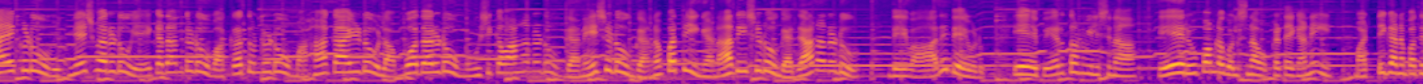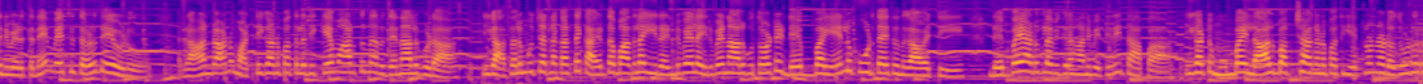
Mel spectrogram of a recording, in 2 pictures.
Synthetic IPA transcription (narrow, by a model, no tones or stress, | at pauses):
aːjɐkuɽuʋiɡneːʂʋɐɾuɽueːkɐd̪ɐnt̪uɽuʋɐkɾɐt̪uɳɖuɽumɐɦaːkaːjuɽulɐmboːd̪ɐɾuɽumuːʂikɐʋaːɦɐnuɽuɡɐneːʂuɽuɡɐnɐpɐt̪iɡɐnaːd̪iːʂuɽuɡɐd͡ʒaːnɐnuɽu | d̪ɛːʋaːd̪id̪e̞ːwuɽu | eːpe̞ːɾut̪o̞ːniʋilit͡ʃinɐ | eːɾuːpɐmlo̞ːkolisinɐɔkːɐʈe̞ːɡaːni | mɐʈːiɡɐnɐpɐt̪iniʋeɽut̪uneːmesit̪oːɽud̪eːwuɽuɾaːnɾaːnumɐʈːiɡɐnɐpɐt̪ilɐd̪ikːeːmaːɽut̪unːaːɾud͡ʒɐnaːlukuːɽaː | ikɐːsɐlumut͡ʃːɐʈlɐkɐst̪eːkɐjɾt̪ɐbaːd̪lɐːiːɾe̞ɳɖuʋɛːlɐiɾuʋɐjnaːluɡut̪o̞ːʈiɖebːɐjeːnlupuːɾt̪ɐjt̪und̪iɡaːbɐʈːi | ɖebːɐjɐɽuɡulɐʋiɡɾɐɦaːnipe̞ʈːiɾit̪aːpa | ikɐʈːumumbɐjlaːlbɐk̚ʂaːɡɐnɐpɐt̪ieʈlunːɐɽod͡ʒuɽu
